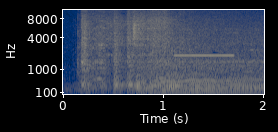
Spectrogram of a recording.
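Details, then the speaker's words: 2007 Toyota Yaris that squealed from a replaced fan belt on fast key turns: with the key turned slowly it cranks briefly, catches and runs steadily with no belt squeal; an onboard computer sending faulty data to the alternator is suspected. "and then he said if he turned the key really slowly when you turn it on it won't make that sound so let's try it really slow one click two clicks"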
